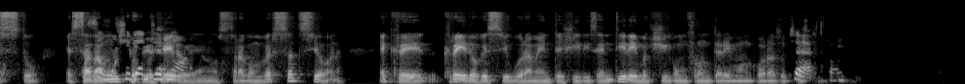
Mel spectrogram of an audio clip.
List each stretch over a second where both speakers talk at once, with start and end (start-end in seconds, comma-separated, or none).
0.8-2.0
